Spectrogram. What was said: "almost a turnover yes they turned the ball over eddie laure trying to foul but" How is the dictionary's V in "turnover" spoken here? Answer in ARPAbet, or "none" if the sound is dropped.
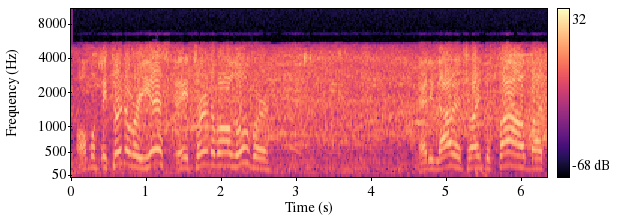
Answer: V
